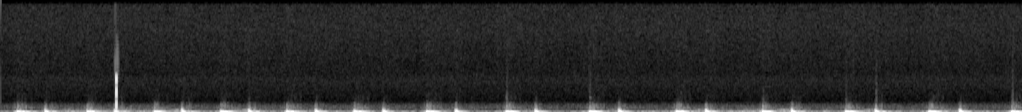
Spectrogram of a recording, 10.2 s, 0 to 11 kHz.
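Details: Male heart auscultated with a stethoscope, recorded either sitting at a desk or lying in bed: steady lub-dub at about 70 beats a minute with clear first and second sounds; normal heart sounds.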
